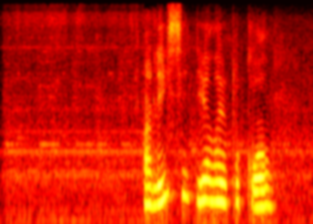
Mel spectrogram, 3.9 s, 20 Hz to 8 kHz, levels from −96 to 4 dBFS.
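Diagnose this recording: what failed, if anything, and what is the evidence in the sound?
AMR rate drop from 2.04 s, network stage: speech turns rough and synthetic without a gap or band loss, as AMR-WB falls to 6.6 kbit/s.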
